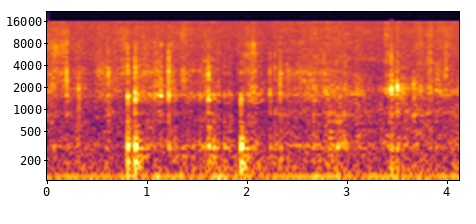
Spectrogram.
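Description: Fingers tap and scratch the dome of a large, hollow, empty mixing bowl, likely plastic, turned upside down. Soft, short hollow knocks with a low tone die away quickly, mixed with light scratching over a steady low hum.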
